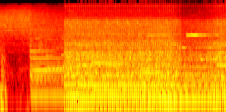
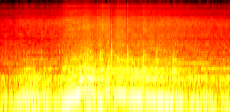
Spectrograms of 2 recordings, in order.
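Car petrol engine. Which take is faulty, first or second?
second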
